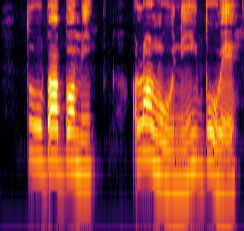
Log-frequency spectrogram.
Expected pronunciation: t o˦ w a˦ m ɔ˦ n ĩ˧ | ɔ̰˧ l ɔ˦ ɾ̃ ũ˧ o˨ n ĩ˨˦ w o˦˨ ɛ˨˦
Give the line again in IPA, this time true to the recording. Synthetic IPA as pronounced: t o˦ b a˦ b ɔ˦ m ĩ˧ | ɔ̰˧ l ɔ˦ ɾ̃ ũ˧ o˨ n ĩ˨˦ b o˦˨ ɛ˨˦

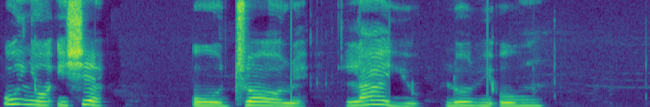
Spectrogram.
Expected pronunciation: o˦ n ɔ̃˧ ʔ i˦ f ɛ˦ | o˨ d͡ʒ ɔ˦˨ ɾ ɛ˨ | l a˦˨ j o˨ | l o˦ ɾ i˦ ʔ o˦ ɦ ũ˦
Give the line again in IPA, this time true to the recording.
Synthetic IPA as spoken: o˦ ɲ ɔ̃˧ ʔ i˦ ʃ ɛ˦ | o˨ d͡ʒ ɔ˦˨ ɾ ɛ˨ | l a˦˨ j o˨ | l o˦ ɾ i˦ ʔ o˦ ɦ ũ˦

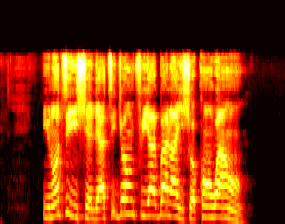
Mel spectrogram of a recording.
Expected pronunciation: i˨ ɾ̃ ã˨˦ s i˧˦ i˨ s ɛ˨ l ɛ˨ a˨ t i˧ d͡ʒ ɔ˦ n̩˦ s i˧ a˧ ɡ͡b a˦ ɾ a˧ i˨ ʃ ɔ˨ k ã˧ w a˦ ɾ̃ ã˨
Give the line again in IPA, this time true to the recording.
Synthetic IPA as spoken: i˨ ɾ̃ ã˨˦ t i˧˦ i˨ ʃ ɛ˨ l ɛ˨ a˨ t i˧ d͡ʒ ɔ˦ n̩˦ f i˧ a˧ ɡ͡b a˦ ɾ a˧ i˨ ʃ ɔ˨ k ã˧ w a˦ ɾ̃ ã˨

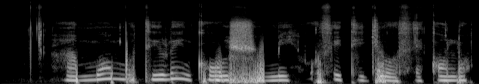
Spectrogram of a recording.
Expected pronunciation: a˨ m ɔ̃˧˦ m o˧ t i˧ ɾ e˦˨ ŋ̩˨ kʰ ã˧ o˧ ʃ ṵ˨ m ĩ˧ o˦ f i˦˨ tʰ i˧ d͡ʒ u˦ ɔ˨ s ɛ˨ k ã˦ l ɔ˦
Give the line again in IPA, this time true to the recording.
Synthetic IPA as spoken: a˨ m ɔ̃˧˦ m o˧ t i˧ ɾ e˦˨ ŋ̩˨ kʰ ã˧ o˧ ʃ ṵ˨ m ĩ˧ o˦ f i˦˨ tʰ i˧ d͡ʒ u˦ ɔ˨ f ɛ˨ k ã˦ l ɔ˦

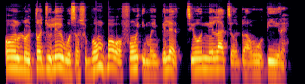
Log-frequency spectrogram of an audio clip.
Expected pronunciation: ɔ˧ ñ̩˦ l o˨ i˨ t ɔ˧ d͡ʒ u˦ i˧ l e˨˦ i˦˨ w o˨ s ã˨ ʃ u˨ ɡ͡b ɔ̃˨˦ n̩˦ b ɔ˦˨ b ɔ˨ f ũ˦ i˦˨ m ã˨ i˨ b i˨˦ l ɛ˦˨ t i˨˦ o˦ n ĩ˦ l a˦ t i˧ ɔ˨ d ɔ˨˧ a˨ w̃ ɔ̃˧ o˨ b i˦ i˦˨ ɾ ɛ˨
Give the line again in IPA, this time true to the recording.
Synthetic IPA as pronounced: o˧ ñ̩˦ l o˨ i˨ t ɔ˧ d͡ʒ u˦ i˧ l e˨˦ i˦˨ w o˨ s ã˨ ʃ u˨ ɡ͡b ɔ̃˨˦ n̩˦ b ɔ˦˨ w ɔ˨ f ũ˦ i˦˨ m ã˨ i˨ b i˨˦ l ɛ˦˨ t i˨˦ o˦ n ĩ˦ l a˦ t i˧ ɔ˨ d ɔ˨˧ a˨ w̃ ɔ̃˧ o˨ b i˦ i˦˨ ɾ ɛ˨

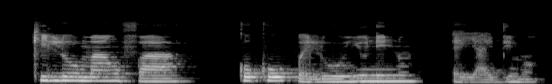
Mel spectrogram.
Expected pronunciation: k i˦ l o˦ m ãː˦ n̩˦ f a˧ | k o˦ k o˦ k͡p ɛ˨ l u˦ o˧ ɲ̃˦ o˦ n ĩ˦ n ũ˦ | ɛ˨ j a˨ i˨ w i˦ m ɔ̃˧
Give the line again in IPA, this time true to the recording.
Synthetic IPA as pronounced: k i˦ l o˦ m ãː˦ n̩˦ f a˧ | k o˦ k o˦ k͡p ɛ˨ l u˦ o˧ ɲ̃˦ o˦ n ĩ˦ n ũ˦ | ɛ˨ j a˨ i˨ b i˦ m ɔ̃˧

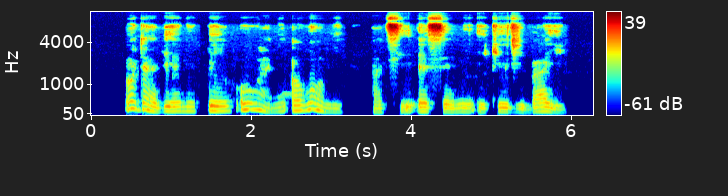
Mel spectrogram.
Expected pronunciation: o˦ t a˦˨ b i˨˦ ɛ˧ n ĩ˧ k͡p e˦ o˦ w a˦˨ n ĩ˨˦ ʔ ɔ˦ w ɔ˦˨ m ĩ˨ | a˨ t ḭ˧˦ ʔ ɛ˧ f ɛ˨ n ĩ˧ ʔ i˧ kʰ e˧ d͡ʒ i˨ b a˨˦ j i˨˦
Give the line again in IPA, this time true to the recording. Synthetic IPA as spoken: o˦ d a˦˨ b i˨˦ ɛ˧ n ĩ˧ k͡p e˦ o˦ w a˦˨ n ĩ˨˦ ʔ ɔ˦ w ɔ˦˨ m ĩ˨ | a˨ t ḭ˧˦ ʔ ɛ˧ s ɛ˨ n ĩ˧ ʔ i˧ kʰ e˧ d͡ʒ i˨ b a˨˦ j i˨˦

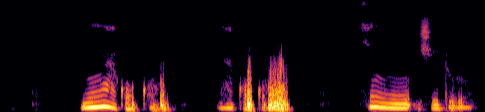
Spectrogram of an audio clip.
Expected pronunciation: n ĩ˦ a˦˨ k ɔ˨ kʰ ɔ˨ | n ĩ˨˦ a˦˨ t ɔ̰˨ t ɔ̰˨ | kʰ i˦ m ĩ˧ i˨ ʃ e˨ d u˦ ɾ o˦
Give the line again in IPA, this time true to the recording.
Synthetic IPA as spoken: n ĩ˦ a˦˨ k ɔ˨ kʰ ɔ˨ | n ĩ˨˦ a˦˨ k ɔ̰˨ k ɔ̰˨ | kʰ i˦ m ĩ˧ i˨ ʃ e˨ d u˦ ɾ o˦

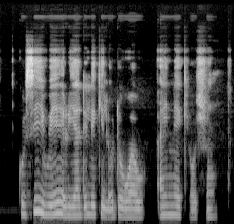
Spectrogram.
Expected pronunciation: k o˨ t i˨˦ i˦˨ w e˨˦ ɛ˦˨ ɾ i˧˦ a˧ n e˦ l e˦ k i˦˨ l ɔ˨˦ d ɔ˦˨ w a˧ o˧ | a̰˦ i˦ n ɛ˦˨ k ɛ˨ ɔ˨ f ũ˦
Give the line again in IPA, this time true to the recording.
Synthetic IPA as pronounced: k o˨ s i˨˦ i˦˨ w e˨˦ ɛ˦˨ ɾ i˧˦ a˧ d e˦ l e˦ k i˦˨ l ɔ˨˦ d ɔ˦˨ w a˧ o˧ | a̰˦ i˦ n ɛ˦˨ k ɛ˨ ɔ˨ ʃ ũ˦

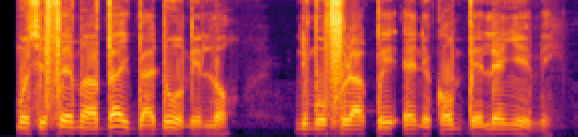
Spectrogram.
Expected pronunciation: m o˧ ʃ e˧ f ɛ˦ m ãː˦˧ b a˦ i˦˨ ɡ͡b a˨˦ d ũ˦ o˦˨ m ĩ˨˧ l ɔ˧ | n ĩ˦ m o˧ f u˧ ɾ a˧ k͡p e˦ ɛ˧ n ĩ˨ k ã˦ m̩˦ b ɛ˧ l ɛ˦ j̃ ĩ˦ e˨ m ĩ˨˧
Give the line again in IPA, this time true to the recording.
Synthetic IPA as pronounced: m o˧ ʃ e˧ f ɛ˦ m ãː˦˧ b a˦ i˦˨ ɡ͡b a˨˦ d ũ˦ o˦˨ m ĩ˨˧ l ɔ˧ | n ĩ˦ m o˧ f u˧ ɾ a˧ k͡p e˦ ɛ˧ n ĩ˨ k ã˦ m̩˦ b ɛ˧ l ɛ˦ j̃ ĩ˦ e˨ m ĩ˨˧

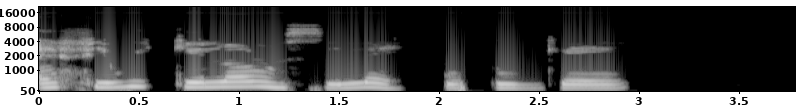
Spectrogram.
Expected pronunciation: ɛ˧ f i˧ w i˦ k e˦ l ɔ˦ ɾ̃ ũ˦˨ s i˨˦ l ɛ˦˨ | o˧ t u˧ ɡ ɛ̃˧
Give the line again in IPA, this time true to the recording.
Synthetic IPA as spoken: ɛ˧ f i˧ w i˦ k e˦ l ɔ˦ ɾ̃ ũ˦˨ s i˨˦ l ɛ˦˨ | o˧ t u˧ ɡ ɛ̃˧

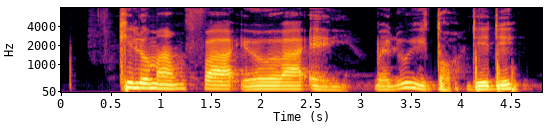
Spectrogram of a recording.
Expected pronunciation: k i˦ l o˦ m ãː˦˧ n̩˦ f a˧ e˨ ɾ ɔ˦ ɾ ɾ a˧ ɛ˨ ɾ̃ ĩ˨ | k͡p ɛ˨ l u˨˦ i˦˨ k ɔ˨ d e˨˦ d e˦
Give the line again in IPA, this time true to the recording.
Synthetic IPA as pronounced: k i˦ l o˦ m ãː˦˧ n̩˦ f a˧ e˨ ɾ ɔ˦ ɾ ɾ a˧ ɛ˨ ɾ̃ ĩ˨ | k͡p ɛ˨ l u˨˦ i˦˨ t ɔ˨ d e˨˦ d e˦

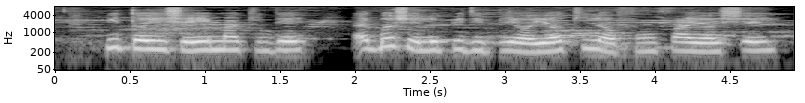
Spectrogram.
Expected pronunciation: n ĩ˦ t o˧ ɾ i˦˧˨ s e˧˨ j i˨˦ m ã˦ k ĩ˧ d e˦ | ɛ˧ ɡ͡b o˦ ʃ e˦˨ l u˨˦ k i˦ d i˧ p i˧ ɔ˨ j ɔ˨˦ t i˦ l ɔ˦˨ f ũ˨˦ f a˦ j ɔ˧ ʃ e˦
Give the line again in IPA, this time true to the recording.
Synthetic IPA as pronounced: n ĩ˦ t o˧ ɾ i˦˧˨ ʃ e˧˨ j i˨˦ m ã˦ k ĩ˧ d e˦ | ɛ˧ ɡ͡b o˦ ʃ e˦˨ l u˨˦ p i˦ d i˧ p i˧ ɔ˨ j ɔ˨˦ k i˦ l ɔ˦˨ f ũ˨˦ f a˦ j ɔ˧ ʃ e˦

